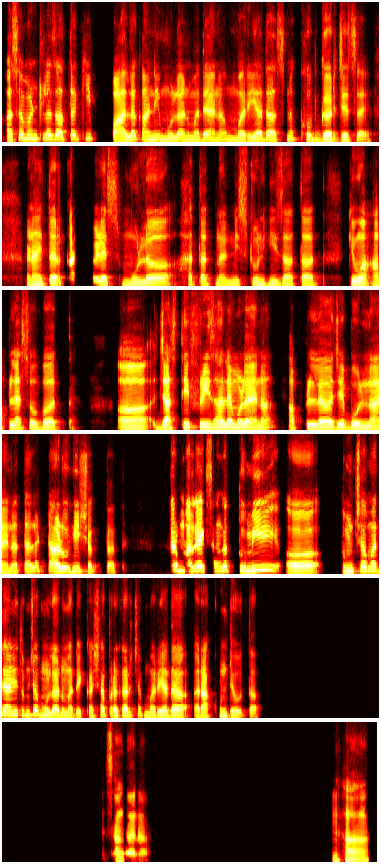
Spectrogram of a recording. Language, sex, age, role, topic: Marathi, male, 25-29, host, पालक आणि मुलांमध्ये योग्य मर्यादा कशा ठरवता येतात?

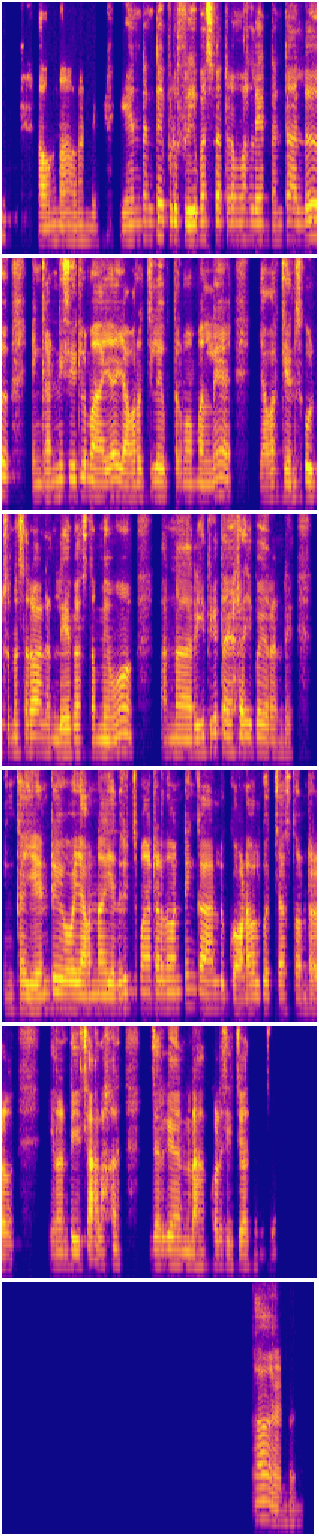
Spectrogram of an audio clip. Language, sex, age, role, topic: Telugu, male, 25-29, host, మీ ప్రయాణంలో ఇప్పటికీ గుర్తుండిపోయే ఒక ఉద్వేగభరితమైన అనుభవాన్ని చెప్పగలరా?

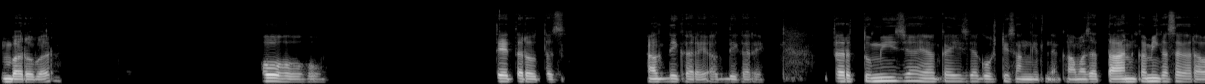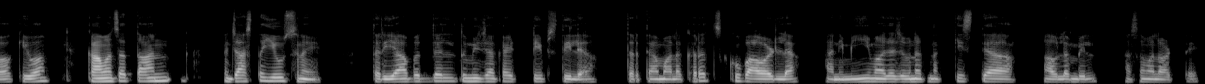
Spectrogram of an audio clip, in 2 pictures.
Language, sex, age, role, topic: Marathi, male, 25-29, host, कामाचा ताण कमी करण्यासाठी तुम्ही कोणत्या छोट्या सवयी अंगीकारता?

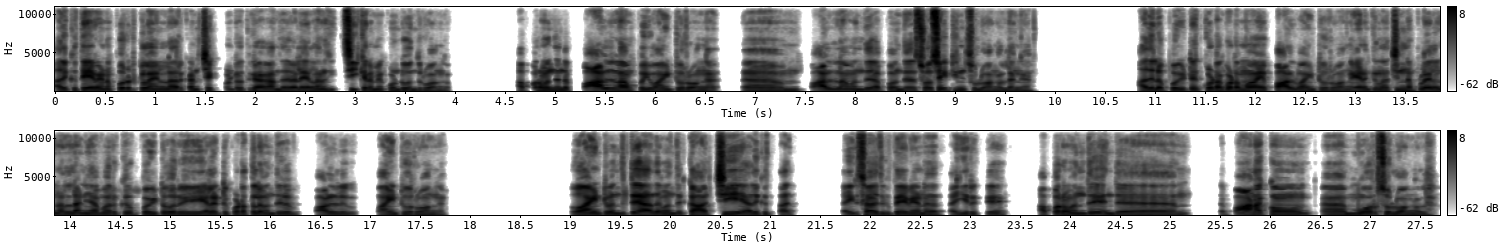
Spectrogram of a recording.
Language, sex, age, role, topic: Tamil, male, 35-39, guest, அளவுக்கு மீறி கூட்டங்கள் வரும்போது அதை எப்படி சமாளிப்பீர்கள்?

